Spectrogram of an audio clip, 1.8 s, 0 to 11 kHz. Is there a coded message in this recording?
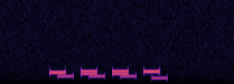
Yes: multi-frequency trunk signalling (R2, with the far end's replies) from 0.4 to 1.3 s, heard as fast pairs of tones, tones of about 120 ms. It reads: 3446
